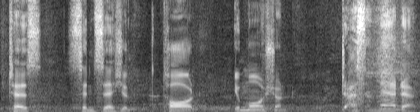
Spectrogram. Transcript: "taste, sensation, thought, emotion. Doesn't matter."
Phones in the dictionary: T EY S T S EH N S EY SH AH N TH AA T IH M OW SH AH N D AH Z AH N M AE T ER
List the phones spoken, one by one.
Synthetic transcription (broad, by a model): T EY S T S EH N S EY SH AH N T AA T IH M OW SH AH N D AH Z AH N M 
